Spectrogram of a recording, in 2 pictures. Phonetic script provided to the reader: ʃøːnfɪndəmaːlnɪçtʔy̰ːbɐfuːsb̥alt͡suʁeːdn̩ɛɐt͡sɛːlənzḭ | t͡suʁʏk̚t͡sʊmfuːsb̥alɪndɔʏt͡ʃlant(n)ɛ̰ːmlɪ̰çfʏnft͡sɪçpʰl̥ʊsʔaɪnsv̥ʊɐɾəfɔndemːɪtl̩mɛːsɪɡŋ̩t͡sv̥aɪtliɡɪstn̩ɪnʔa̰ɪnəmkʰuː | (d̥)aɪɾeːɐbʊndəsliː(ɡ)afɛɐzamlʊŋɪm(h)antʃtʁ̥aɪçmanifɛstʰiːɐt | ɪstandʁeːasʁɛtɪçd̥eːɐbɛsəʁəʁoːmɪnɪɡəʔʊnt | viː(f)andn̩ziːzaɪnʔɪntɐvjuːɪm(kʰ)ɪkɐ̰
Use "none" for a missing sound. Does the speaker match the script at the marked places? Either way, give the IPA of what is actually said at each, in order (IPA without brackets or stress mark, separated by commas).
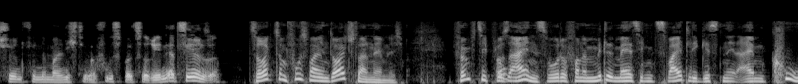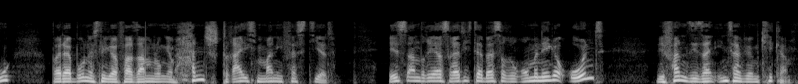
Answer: n, b̥, ɡ, h, f, kʰ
